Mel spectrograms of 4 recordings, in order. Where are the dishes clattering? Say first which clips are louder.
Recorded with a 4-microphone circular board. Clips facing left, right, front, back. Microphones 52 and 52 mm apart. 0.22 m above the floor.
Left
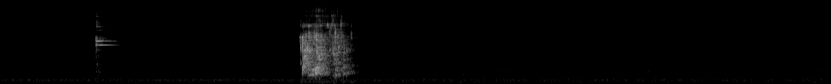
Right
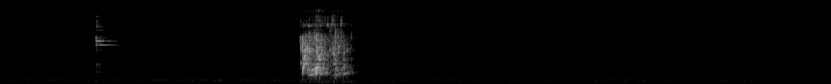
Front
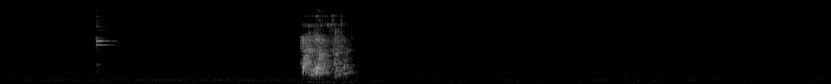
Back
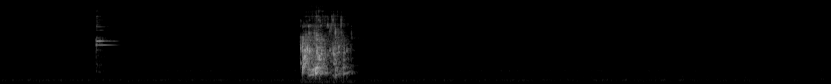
Left 1 dB, even; 150° left, 2.5 m.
